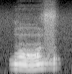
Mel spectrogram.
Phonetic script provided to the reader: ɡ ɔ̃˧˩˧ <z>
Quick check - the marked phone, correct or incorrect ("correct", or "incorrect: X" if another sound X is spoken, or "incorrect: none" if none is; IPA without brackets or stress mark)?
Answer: correct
